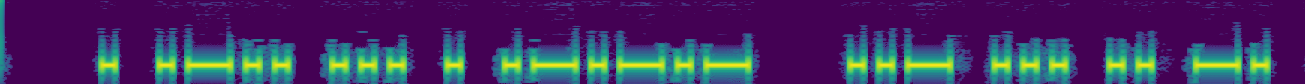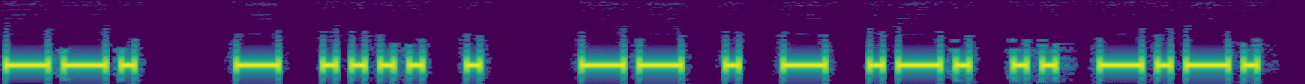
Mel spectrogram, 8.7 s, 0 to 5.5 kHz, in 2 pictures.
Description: Morse code, heard as a keyed tone, about 25 wpm, 600 Hz. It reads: ELSE. USING THE METRIC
